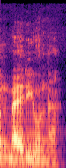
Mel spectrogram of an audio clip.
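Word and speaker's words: marijuana: एक देखिए मैरी ओना, यहाँ पर जे का साइलेंट नहीं हो जाता, जे का उच्चारण नहीं किया जाता, इसको बोलेंगे मैरियोना। उसी तरह देखिए हालोपिनो, ये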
